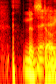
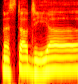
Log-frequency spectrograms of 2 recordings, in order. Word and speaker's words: nostalgia: Nostalgia. Get it wrong. Nostalgia. You just, you really landed hard on that IA at the end. Yeah, you pronounce it like a slam poet would.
